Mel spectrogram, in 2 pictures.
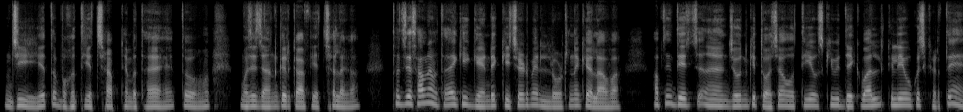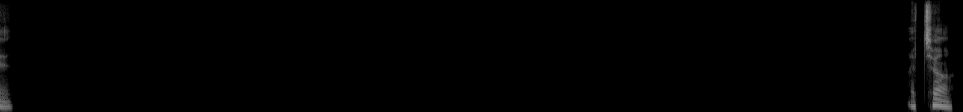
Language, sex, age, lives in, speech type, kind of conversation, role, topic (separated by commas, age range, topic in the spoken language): Hindi, male, 20-24, India, read, expert-assistant, asker, गेंडे की त्वचा इतनी मोटी क्यों होती है?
